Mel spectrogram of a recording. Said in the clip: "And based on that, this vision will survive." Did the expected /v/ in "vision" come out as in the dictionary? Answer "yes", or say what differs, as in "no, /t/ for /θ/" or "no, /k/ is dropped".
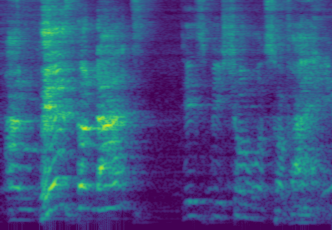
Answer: no, /b/ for /v/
